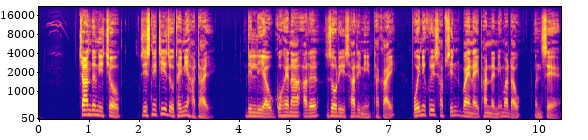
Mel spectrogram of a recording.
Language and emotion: Bodo, neutral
